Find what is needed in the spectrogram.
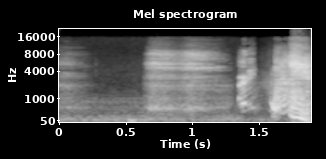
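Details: Natural sneeze, set off by a nose tickle, in a person who says they are not sick and did not induce it; a hissing inhale, a brief catch, then a forceful explosive sneeze.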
